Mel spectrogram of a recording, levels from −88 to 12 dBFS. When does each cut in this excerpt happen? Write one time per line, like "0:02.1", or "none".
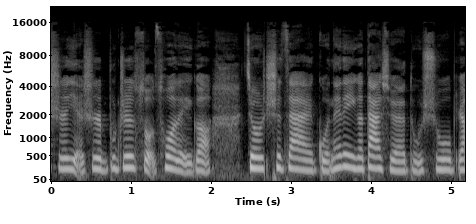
0:02.7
